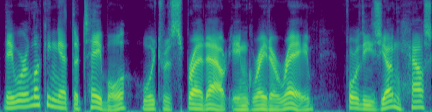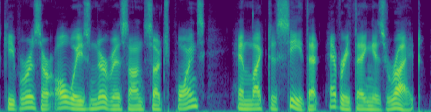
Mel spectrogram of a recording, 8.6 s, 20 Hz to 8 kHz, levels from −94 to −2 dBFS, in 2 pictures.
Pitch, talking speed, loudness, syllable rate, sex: 120 Hz, 215 wpm, -20 LUFS, 5.2 syllables/s, male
